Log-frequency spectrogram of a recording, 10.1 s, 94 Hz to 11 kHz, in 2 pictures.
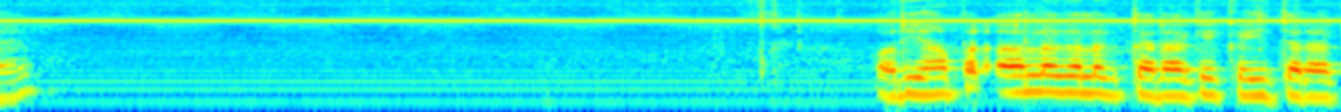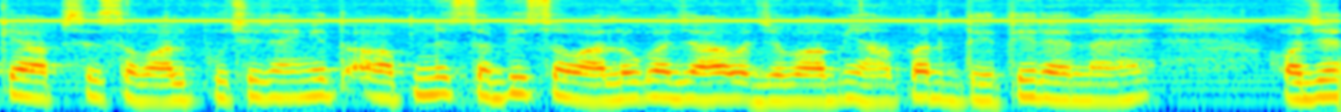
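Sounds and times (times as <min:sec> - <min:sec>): electrical hum: 0:00.0 - 0:10.0
thin high whine: 0:00.0 - 0:10.0.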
